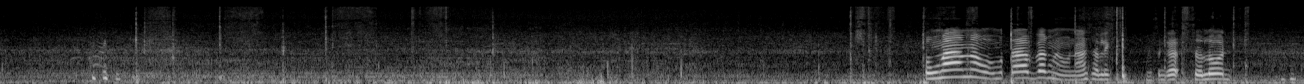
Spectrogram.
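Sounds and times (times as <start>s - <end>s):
car engine idling: 0.0s - 13.0s
scrapes and taps on car body: 1.3s - 5.1s, 5.9s - 7.0s, 8.1s - 12.6s.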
